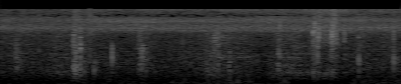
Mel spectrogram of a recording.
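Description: Footsteps of a person walking over gravel and grass: irregular crunching steps, the loudest about three-quarters of a second in.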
